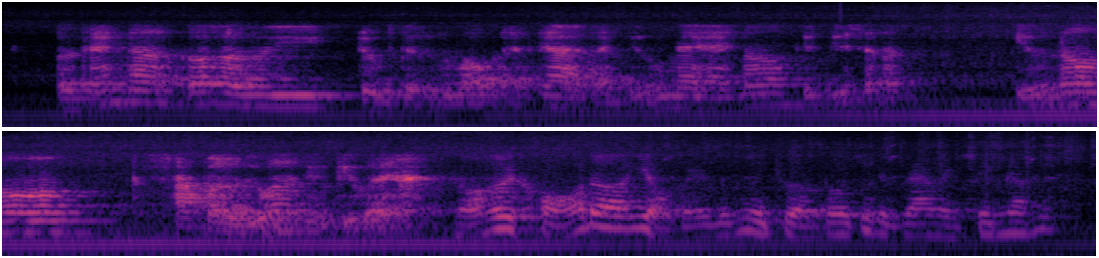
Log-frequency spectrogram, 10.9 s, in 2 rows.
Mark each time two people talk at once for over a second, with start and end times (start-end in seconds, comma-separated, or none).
none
